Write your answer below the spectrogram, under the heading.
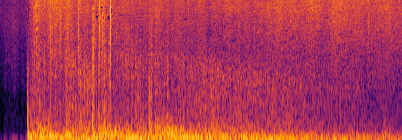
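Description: Artillery fire erupts with a sudden loud boom, followed by a sustained roaring rumble with a few sharp cracks of further shell blasts in the first second or so, and no voices; four shells fired on command, aimed two gradations left.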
